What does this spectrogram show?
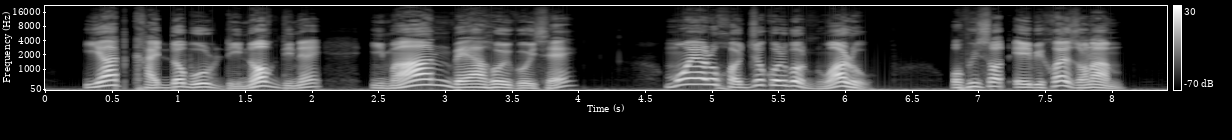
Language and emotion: Assamese, angry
